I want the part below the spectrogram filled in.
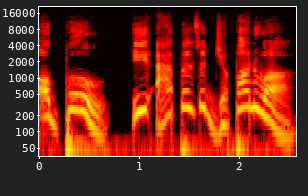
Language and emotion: Telugu, surprised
